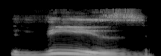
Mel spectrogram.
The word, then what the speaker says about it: these: Então ficaria these, these, these, these. É como se fosse um Z ali, ó.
